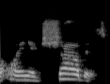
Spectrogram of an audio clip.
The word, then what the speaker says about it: Oyneg Shabes: they called themselves the oynikshabas group which is of course the yiddish pronunciation of what we call what we would say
